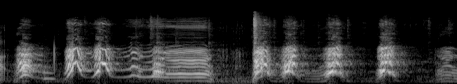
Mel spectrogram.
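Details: German Shepherd playing with a trolley, letting out a rapid run of rising barks and yelps, with a sustained wavering whine in the middle, roughly one bark every half second afterward.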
